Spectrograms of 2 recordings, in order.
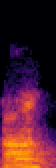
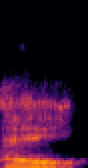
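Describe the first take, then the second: First: A as the short vowel in cat. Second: A as the gliding vowel in day; diphthong. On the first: Teacher contrasting vowel with diphthong, short a. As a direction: say a as a pure short "aa". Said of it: "One is a vowel sound". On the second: Teacher naming the other sound, diphthong a. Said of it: "the other one is a diphthong sound". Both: Shown as a demonstration.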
